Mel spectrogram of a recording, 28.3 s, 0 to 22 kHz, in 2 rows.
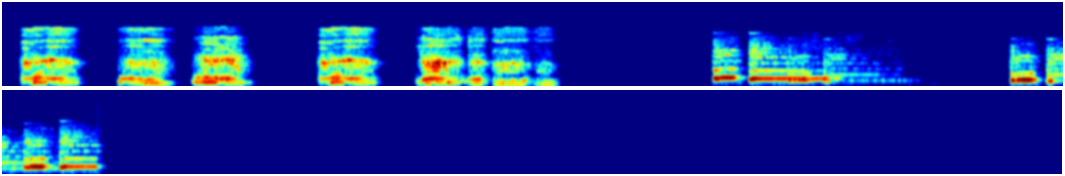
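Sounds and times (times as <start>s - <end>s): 
vocal loop in C sharp minor: 0.2s - 1.0s, 1.6s - 3.3s, 4.2s - 7.4s, 9.5s - 12.2s, 13.4s - 15.5s.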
